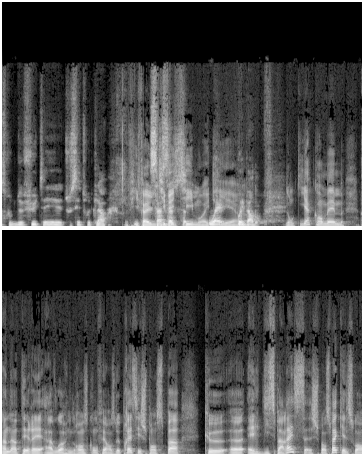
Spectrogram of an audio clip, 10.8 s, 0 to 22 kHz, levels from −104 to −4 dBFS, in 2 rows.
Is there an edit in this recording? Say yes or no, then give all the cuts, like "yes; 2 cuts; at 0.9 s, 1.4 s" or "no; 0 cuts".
yes; 1 cut; at 4.3 s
